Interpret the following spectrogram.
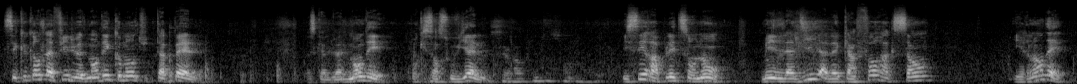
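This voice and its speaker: A man telling a Christmas tale to a live audience in a playful, animated way, sometimes singing and getting listeners to join in. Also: a little high, fairly quick, long pauses, slight background noise. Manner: lively, playful, sings and gets the audience to join in. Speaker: storyteller. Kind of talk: oral storytelling to a live audience.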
